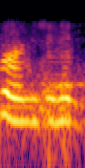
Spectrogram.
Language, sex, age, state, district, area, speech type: Punjabi, female, 30-45, Punjab, Jalandhar, rural, conversation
